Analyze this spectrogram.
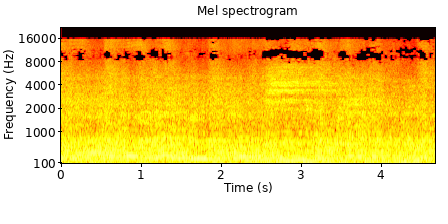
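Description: Loud rock music with a drum kit, playing steadily.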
